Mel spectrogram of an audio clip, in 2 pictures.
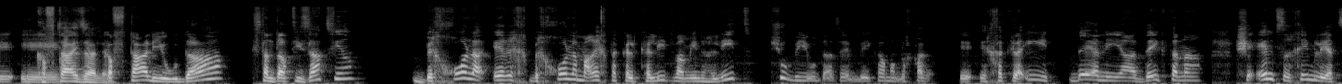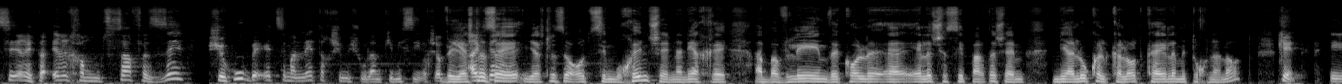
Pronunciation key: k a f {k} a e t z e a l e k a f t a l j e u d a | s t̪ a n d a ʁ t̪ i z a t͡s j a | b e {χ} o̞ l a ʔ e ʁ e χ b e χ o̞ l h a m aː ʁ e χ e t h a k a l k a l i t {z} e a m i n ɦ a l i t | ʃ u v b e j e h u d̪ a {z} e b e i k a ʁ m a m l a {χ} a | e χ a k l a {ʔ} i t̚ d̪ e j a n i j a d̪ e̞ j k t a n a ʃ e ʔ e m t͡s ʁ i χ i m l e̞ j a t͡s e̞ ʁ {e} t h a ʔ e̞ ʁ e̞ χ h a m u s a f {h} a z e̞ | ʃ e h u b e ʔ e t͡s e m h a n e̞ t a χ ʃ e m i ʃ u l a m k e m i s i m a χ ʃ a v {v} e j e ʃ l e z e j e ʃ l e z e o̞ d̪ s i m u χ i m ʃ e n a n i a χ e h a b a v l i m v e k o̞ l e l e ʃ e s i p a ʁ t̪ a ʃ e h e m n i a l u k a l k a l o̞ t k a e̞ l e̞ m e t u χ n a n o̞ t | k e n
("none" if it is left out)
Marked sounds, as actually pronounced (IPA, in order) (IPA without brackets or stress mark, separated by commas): t, χ, v, z, χ, ʔ, e, h, v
